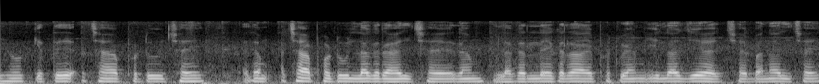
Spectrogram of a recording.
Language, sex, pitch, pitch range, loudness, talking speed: Maithili, male, 135 Hz, 130-140 Hz, -16 LUFS, 125 wpm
